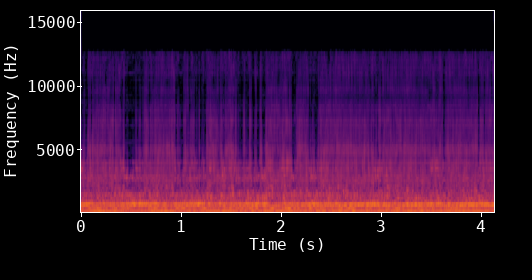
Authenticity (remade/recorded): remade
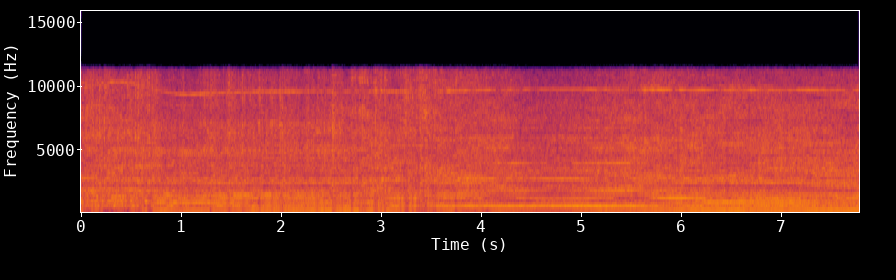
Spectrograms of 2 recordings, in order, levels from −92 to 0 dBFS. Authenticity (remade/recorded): recorded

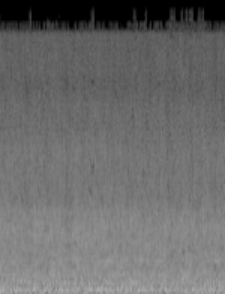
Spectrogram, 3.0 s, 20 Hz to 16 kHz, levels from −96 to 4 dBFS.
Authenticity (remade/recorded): remade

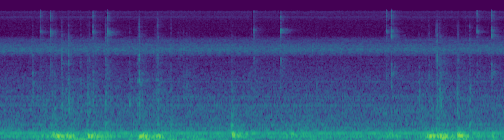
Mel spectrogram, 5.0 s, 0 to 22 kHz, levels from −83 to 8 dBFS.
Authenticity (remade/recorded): recorded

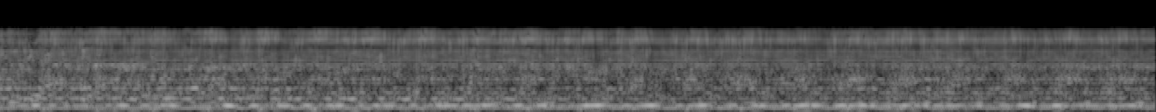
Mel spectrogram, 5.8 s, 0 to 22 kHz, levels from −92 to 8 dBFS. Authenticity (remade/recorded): remade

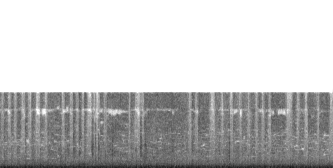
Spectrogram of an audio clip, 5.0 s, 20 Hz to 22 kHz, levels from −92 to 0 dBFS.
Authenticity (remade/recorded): remade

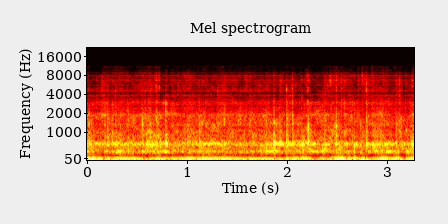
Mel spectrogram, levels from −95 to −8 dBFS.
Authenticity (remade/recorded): remade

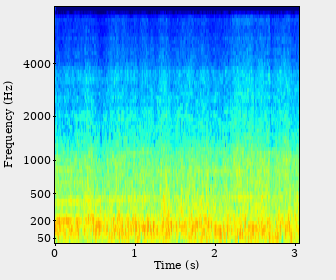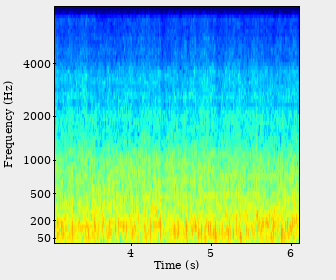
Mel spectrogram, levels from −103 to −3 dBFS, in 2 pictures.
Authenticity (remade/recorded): remade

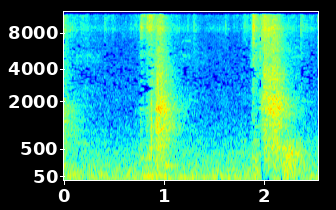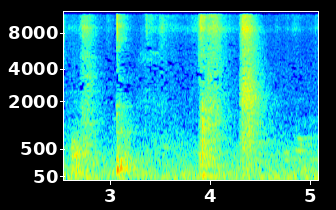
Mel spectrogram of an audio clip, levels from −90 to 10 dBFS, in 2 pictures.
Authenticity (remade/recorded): recorded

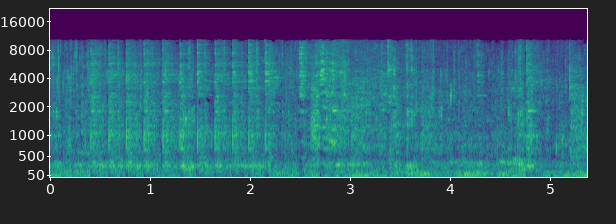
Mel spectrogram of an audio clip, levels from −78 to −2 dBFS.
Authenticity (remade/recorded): recorded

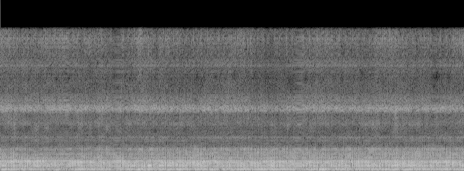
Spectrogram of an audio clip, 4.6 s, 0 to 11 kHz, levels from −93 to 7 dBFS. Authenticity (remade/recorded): remade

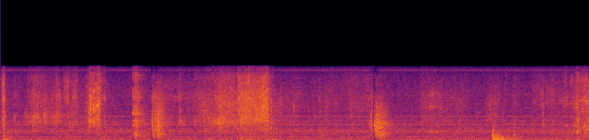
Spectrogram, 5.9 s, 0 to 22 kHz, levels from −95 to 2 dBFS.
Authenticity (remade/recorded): remade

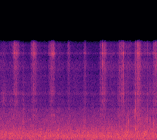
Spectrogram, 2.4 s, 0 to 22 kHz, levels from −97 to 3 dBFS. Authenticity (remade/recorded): remade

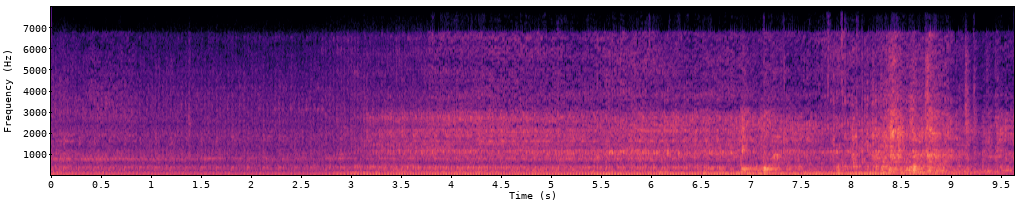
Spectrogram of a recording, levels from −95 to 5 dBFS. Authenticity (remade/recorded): recorded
